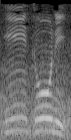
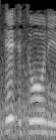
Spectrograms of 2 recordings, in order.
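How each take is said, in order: First: A long i vowel flows straight into the t. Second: A glottal stop is heard before the t. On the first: The speaker calls it right. "تقول إيتوني" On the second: The speaker calls it wrong. "لا تقول إئتوني"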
